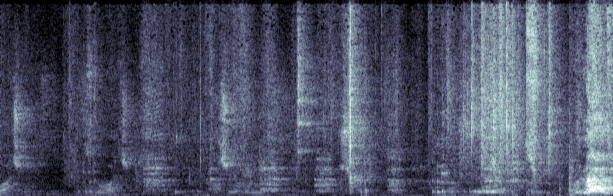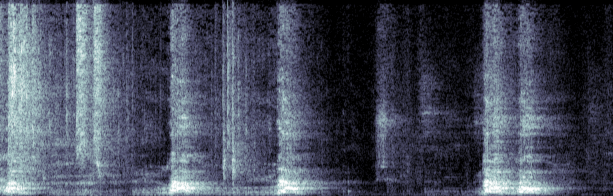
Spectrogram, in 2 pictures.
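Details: A pit bull barks loudly and angrily, several deep barks spaced a second or two apart, over a low background murmur.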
